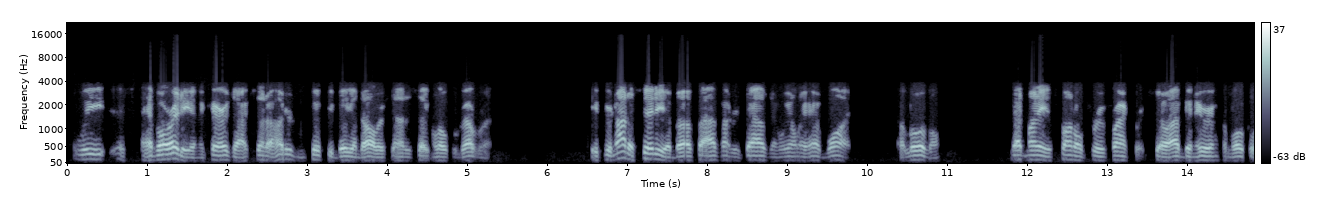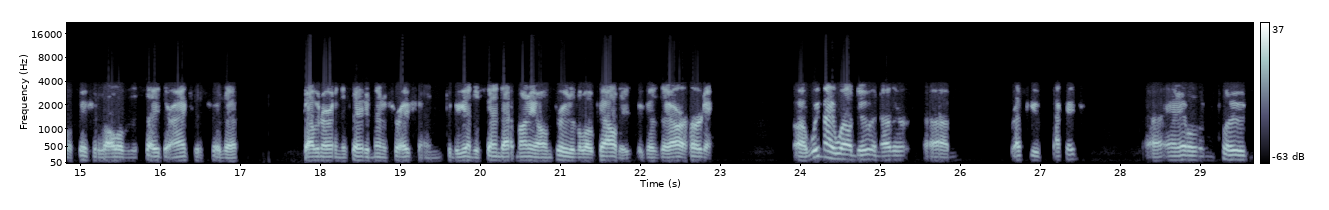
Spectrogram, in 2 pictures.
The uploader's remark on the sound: via phone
